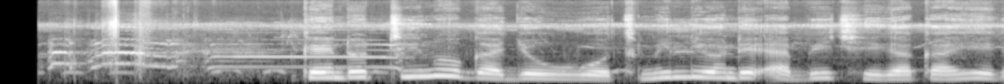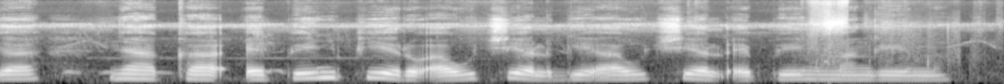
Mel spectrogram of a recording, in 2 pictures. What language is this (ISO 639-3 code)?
luo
